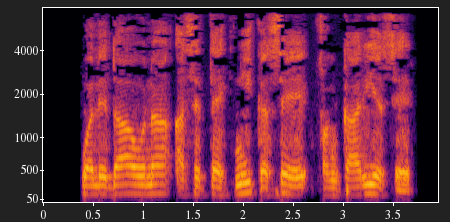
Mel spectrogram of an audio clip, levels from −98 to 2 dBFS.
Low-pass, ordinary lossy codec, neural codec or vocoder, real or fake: 7.2 kHz; MP3, 32 kbps; none; real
